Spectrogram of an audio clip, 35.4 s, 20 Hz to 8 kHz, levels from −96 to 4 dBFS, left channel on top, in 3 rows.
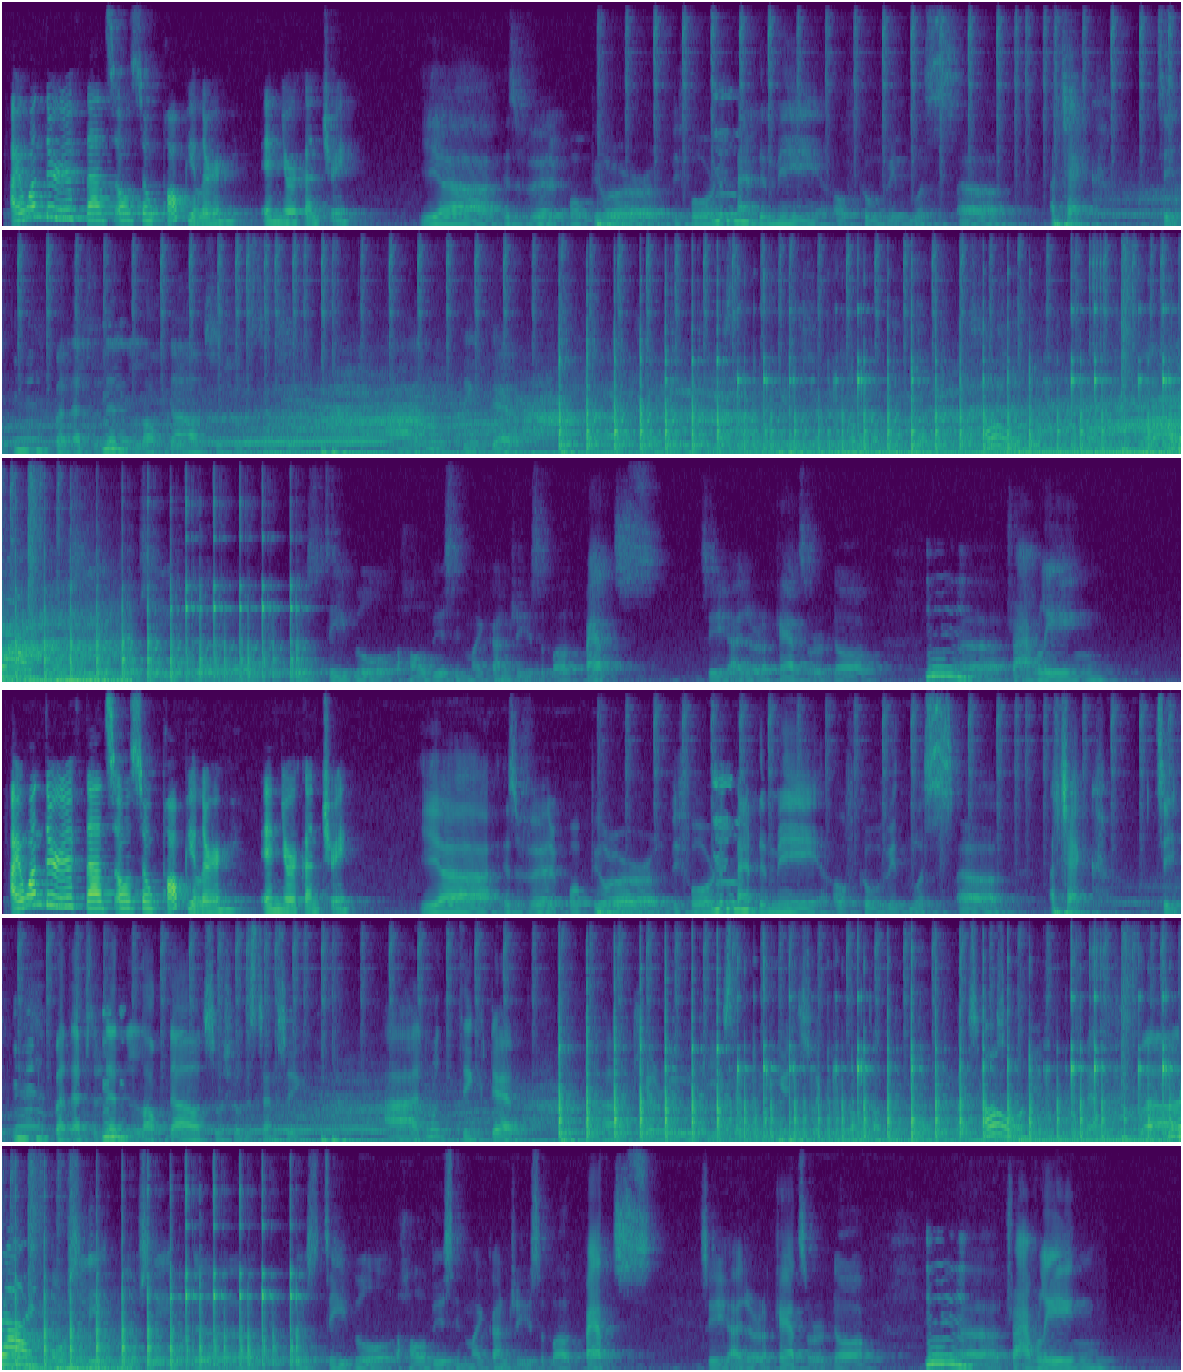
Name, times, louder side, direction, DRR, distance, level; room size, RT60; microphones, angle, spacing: voice 1, 0.1-2.3 2.6-3.5 7.1-7.5 11.9-12.3 12.8-13.1 21.6-22.1 23.4-24.0 32.8-33.3, right 6 dB, 50° right, 17 dB, 0.5 m, -28 dB
voice 2, 4.2-10.0 10.5-11.1 11.5-15.0 15.6-16.9 17.8-22.2 22.5-23.6 24.0-26.2 26.4-30.1 30.6-32.2 32.5-32.6 33.1-34.6, right 3 dB, 85° right, 8 dB, 1.2 m, -41 dB
sound 1, 5.9-24.2, equal, 10° left, 0.8 m, -42 dB
Car, 10.9-24.9, left 5 dB, 40° left, 0.3 m, -39 dB
sound 2, 17.3-26.6, right 2 dB, 20° right, 0.9 m, -33 dB
12.5 x 9.3 x 3.2 m, 0.97 s
head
